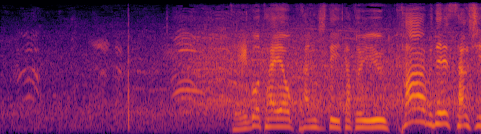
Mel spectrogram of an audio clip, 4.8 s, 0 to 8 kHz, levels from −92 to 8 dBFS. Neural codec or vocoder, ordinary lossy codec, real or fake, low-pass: none; none; real; 7.2 kHz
